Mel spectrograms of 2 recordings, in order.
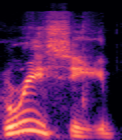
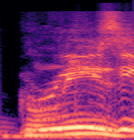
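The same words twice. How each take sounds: First: The middle consonant is an S sound. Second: The middle consonant is a Z sound. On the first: The speaker calls it wrong. "change the way that we pronounce the word greasy" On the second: The speaker calls it right. "more accurately uh, verbalized as greasy"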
